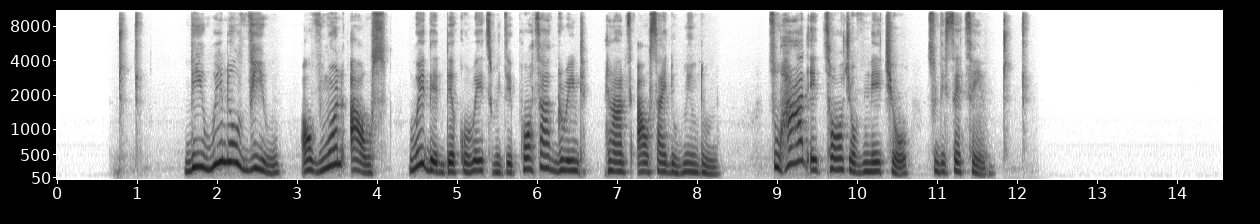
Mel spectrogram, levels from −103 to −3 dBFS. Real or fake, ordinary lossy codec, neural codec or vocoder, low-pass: fake; none; autoencoder, 22.05 kHz, a latent of 192 numbers a frame, VITS, trained on one speaker; none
